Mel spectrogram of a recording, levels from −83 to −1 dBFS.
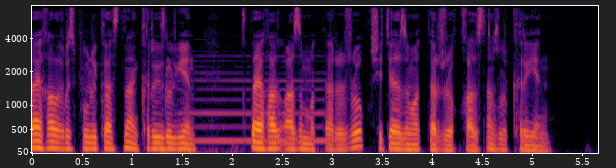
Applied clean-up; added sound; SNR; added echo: neural mask model RNNoise.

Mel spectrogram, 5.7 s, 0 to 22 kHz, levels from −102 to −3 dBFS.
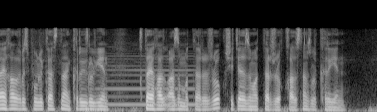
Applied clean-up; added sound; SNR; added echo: none; Bowed string instrument; 14 dB; none.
